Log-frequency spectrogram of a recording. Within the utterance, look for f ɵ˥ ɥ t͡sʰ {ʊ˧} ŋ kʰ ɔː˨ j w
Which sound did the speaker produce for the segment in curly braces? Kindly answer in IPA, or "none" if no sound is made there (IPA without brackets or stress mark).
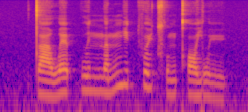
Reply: ʊ˨˥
